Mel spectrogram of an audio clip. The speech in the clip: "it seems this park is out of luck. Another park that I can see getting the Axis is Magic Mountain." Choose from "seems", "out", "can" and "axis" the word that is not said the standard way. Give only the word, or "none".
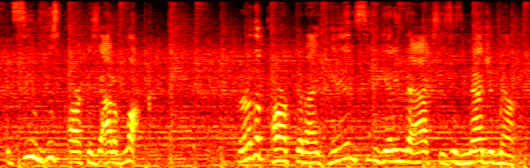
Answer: none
